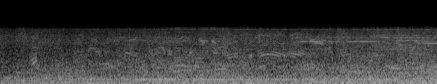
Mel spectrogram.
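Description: Steady low mechanical rumble with a constant hum, with faint indistinct voices in the background.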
